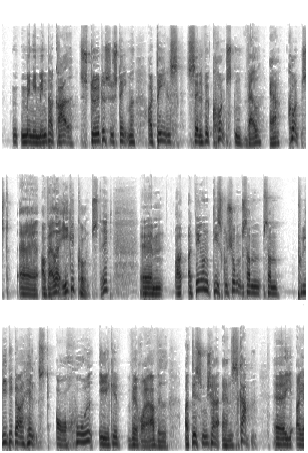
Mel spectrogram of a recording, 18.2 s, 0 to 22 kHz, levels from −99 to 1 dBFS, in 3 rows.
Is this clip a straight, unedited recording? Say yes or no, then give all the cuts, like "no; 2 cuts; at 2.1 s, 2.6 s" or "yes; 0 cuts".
yes; 0 cuts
